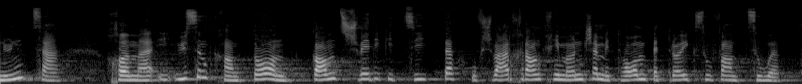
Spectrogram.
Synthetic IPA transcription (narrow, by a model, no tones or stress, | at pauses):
nynt͡sæ | χœməʔɪʔysəmkʰɑntoːnɡ̥ɑnt͡sʃʋɪɾiɡit͡sitəufʃʋæːɾχɾɑŋkχimœnʃəmɪthoːəmb̥et̪rœjɪksuːfʋɑnt̚t͡suə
